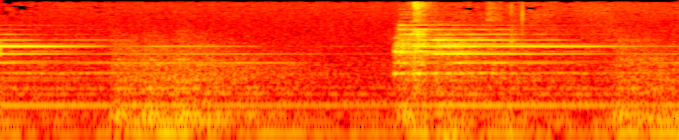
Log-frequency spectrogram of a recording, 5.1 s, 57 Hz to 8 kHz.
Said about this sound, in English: As the clock strikes 13, it's Monday, the 8th of December, year of our Lord, 2025.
